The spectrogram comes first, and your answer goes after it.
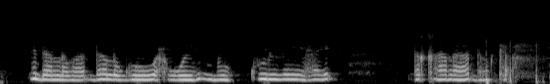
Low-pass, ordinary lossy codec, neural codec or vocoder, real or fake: none; none; none; real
